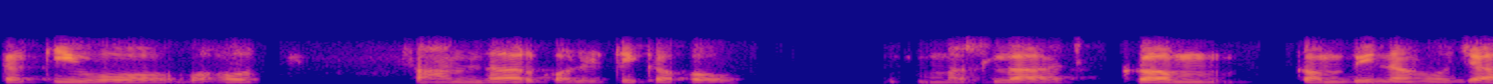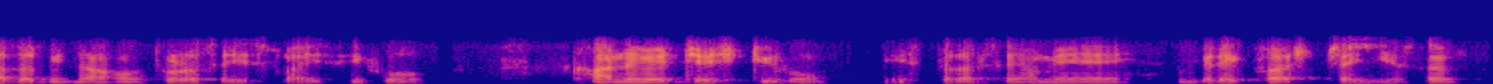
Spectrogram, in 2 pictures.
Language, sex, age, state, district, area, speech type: Urdu, male, 30-45, Delhi, North East Delhi, urban, conversation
